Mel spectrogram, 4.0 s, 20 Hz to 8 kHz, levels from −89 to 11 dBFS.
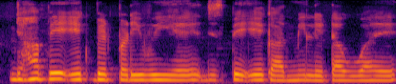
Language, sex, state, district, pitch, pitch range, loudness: Hindi, female, Uttar Pradesh, Lalitpur, 180 Hz, 170-195 Hz, -16 LUFS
